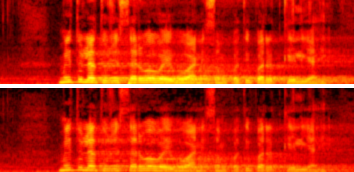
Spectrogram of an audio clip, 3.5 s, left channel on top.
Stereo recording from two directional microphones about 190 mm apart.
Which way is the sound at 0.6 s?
20° left (ahead or behind).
